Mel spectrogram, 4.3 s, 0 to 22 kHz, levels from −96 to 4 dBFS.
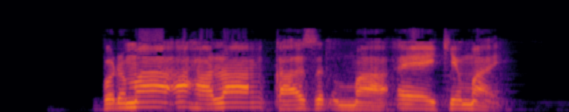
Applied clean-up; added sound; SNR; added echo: none; none; none; none.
